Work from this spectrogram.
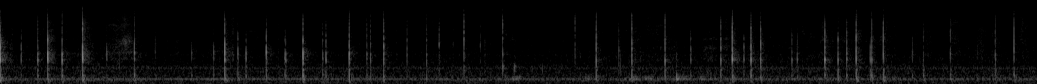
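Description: Long red-painted nails trace and scratch across the glossy cardboard cover of a large hardcover book, "Exoplanètes," lying flat and solid on a table. Dozens of sharp, bright nail taps and clicks punctuate soft scratching over a faint steady hum.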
